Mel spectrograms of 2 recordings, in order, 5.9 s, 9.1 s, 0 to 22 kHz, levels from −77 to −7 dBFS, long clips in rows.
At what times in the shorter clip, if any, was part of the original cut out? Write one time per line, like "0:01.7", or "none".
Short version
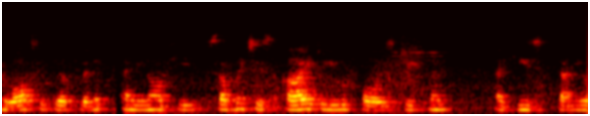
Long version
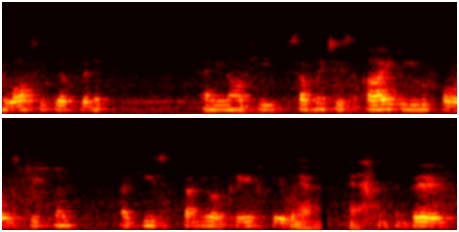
0:01.1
